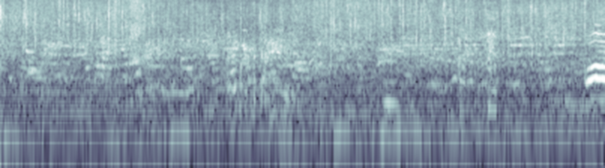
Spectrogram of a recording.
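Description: Splash-fountain jets spraying and splattering on wet paving, a steady hiss of water, with faint voices of people around.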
